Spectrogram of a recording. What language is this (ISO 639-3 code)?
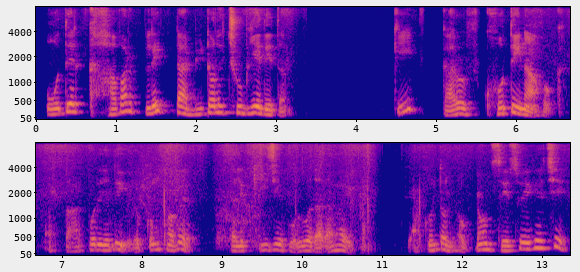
ben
